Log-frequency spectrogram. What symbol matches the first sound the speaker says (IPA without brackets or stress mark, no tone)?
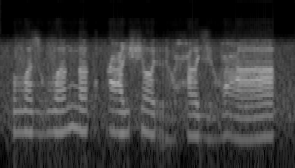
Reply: v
